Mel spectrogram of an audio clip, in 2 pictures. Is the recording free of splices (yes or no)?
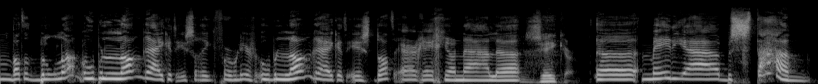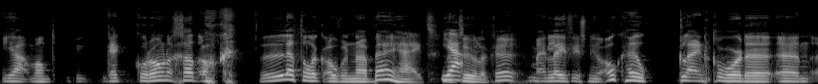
no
